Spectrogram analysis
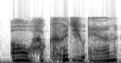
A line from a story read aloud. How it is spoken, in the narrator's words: breathed Diana half reproachfully, half admiringly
